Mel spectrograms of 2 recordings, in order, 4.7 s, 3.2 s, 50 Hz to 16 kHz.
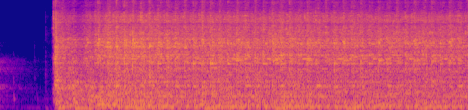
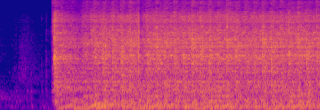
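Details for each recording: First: Engine with Holley Sniper 2, cranked to check oil pressure: steady, even starter cranking at about four turns a second, no firing or catches; healthy crank, good oil pressure of 60 lb. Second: Engine with Holley Sniper 2 and break-in oil, first crank for oil pressure: cranks without firing at a steady, slightly labored four beats per second; starter drags a little and needs a shim removed; oil pressure achieved.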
